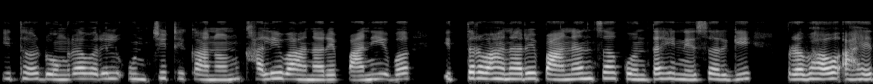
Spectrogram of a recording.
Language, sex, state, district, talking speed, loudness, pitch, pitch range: Marathi, female, Maharashtra, Dhule, 105 wpm, -17 LUFS, 250 Hz, 230-260 Hz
